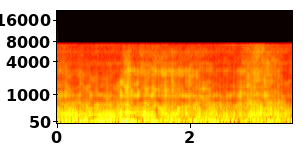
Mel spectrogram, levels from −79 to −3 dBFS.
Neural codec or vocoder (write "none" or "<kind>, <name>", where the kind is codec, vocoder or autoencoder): vocoder, Vocos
